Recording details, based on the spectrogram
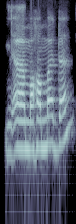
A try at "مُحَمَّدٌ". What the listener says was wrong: نہیں، اس کو الف وہاں بولیں گی ہی نہیں آپ. وہاں الف کی کوئی کام نہیں ہے، صرف بولیں گی محمدن.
